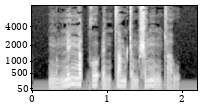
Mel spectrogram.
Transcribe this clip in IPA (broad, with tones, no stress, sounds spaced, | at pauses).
ŋ ə˨˩˨ m n e˧˥ ŋ a˦˥ t̚ k o˧˥ ʔ ɛ˨˩˨ n t̪ a˧ m ʈ ə˨˩ m ʂ ə˧˥ m ŋ ə˨˩ ŋ ʈ a˨˩˨ w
